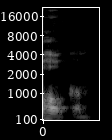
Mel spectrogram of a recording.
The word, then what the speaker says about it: Holcomb: And you obviously got, I think this is Cole Holcomb. I didn't want to say his name wrong. Cole Holcomb.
